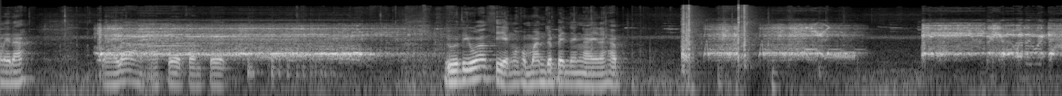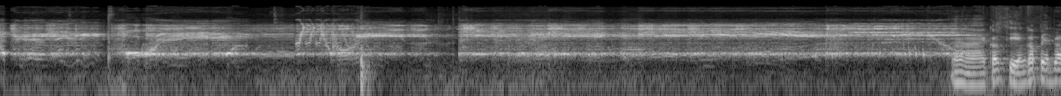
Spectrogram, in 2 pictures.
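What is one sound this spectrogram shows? A toy belt plays loud electronic sound effects and music.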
